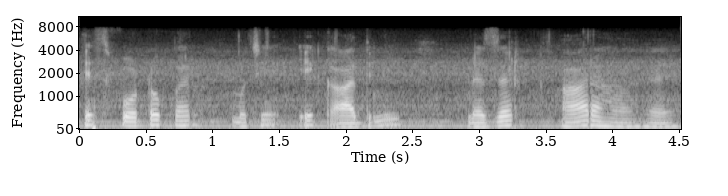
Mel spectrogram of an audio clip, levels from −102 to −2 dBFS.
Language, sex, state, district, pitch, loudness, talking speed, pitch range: Hindi, male, Madhya Pradesh, Katni, 125 Hz, -19 LUFS, 135 wpm, 115-140 Hz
